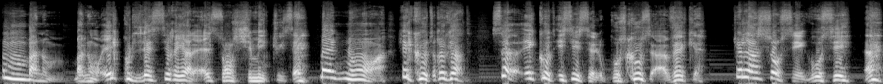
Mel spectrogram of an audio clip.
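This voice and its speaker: A woman's voice: medium pitch, wildly swooping pitch, normal speed, soft background music. Woman acting brash rambling village helper, swooping delivery. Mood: insistent, coaxing. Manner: rambling, insistent, full of interjections. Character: brash, stubborn village helper, bumbling and unbothered. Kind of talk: dubbed film drama.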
